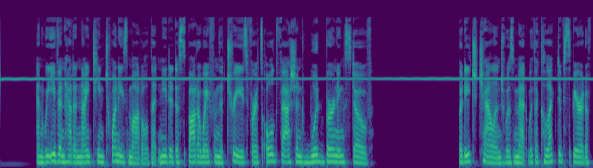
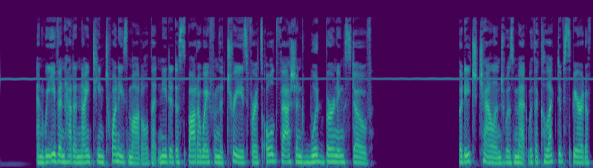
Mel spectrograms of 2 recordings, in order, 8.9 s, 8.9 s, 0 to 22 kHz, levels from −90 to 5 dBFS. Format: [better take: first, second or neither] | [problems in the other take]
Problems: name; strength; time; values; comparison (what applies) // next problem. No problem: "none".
second | high-pitched whine; loud; throughout; 3 kHz, 10 dB below the speech; faint in the second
